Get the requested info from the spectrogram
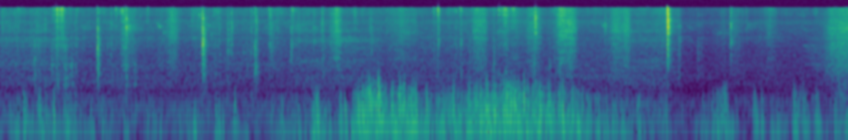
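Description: A low, uneven rumble that swells in the middle and fades near the end, with scattered light clicks and taps from hands working the loosened transmission pan bolts.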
